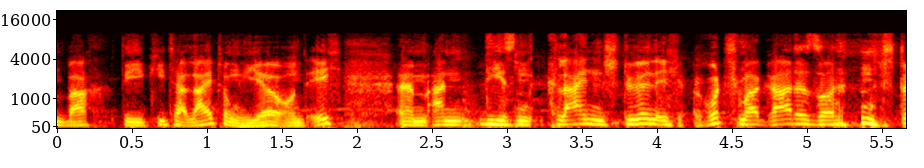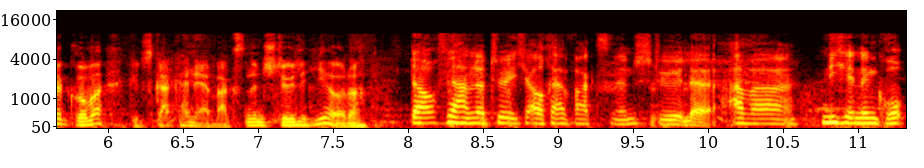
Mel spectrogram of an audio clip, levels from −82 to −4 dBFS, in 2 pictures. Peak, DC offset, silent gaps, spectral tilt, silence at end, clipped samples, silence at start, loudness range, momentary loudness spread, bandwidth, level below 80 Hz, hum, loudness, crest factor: -6 dBFS; under 0.1%; none; -5 dB/octave; 0 s; under 0.1%; 0 s; 2 LU; 7 LU; 10.5 kHz; -44 dBFS; none; -24 LUFS; 18 dB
